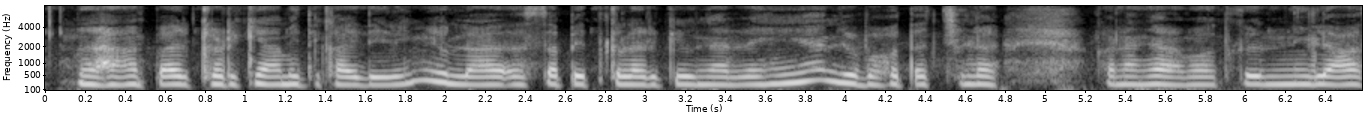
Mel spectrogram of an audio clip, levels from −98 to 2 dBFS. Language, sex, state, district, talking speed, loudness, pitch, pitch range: Hindi, female, Chhattisgarh, Korba, 180 wpm, -23 LUFS, 235 Hz, 230-240 Hz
